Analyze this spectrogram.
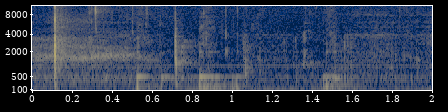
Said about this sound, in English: Okay, now I guess we just chew on these. I don't know. You supposed to, like, suck on it?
